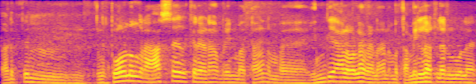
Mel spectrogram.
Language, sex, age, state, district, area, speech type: Tamil, male, 18-30, Tamil Nadu, Tiruchirappalli, rural, spontaneous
